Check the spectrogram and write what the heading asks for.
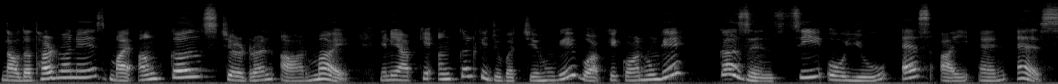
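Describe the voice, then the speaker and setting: A woman teacher with an Indian accent explaining a children's lesson, dictating English slowly and explaining quickly in Hindi, spelling words letter by letter and addressing the children as 'beta'. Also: mid-range voice, big pitch swings, a little mellow. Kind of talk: bilingual classroom lesson explaining answers.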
